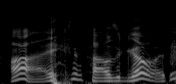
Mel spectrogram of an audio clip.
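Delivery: slow, loud hello broken by a laugh; mock casual greeting. Greets her from where he fell, mock casual. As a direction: play it casual, laughing midway.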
